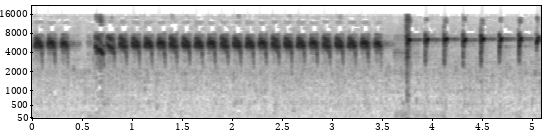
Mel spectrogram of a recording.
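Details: Long-tailed shrike song recorded for tutoring other shrikes: a rapid series of harsh, high chattering notes, then a switch to sharper, thinner repeated whistled notes spaced about a quarter-second apart.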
